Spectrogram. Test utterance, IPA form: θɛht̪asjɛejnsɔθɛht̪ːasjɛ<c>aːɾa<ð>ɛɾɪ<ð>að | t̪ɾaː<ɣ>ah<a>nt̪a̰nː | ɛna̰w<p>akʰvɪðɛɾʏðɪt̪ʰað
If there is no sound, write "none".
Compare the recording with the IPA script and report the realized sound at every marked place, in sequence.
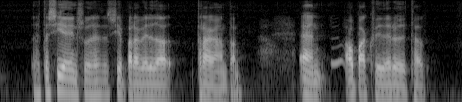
p, v, ð, ɣ, a, p

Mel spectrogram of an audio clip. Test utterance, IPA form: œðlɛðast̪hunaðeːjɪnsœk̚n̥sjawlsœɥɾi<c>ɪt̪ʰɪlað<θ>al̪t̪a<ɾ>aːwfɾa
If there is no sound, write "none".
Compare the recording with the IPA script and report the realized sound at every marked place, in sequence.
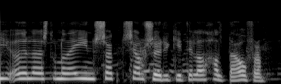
c, h, none

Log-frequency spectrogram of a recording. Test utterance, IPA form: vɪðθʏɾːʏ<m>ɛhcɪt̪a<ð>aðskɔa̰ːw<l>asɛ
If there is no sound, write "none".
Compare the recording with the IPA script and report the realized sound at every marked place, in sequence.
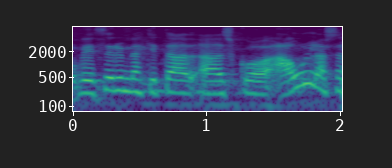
m, ð, l

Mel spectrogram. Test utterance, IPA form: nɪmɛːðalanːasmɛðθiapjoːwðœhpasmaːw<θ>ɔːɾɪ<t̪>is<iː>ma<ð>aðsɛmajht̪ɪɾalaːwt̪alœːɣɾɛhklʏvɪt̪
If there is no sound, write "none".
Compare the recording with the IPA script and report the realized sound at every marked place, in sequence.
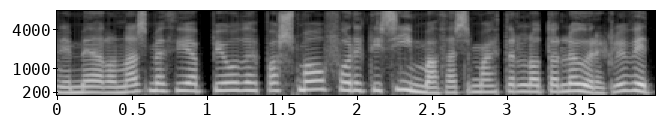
f, t̪, iː, θ

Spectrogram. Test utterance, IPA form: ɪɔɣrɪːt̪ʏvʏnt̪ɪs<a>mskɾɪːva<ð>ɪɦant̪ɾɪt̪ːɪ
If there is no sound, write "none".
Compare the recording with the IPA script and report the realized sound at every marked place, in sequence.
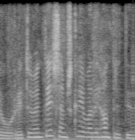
ɛ, ð

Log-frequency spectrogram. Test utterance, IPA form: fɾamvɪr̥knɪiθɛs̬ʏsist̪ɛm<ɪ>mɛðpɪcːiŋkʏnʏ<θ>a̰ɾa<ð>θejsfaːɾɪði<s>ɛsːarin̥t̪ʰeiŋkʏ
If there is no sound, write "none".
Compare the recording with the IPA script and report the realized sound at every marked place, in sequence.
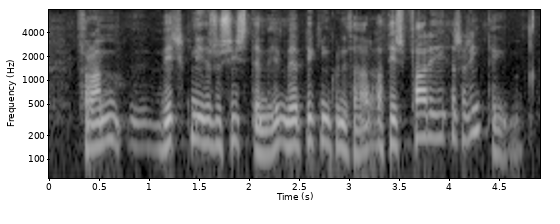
ɪ, θ, ð, θ

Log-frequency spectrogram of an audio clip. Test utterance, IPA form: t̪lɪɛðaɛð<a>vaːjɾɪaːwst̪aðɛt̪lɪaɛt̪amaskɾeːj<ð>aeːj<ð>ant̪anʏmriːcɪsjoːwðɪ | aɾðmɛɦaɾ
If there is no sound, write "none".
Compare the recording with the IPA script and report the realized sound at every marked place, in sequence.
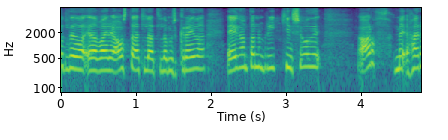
a, ð, ɣ

